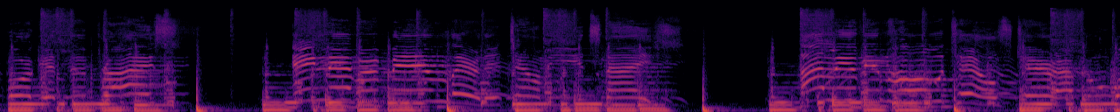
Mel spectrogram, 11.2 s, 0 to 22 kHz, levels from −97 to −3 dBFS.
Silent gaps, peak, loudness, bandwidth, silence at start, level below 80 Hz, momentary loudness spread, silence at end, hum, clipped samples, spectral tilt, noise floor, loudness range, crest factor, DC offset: none; -32 dBFS; -49 LUFS; 16.5 kHz; 0.05 s; -56 dBFS; 8 LU; 0 s; none; under 0.1%; -5.5 dB/octave; -75 dBFS; 3 LU; 16 dB; under 0.1%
